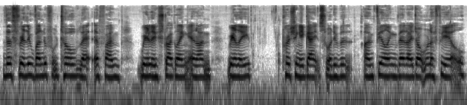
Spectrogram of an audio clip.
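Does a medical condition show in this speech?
Yes: cerebral palsy; presses really hard when writing.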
